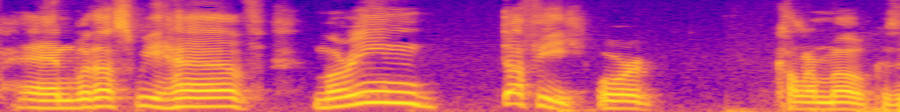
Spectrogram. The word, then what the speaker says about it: Máirín Duffy: to another episode and with us we have maureen duffy or color mo because it's easier for me to pronounce uh hey mo could you but you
